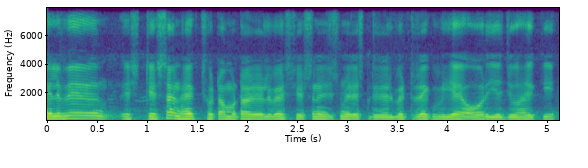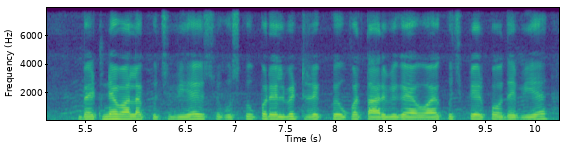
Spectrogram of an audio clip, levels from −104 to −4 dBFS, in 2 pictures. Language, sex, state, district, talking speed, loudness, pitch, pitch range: Hindi, male, Bihar, East Champaran, 140 wpm, -24 LUFS, 155 Hz, 150-165 Hz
